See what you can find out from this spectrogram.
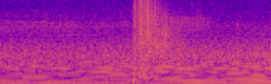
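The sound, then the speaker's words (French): A single gunshot rings out in the morning from a house on a quiet residential street of porch-fronted homes: one brief, sharp crack over a steady tonal drone. “un coup de feu retentit soudain dans le silence”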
